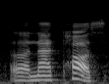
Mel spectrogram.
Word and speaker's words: gnathos: In fact, G is silent, gnatho, the word gnathos is a Greek term which is nothing but jaw.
